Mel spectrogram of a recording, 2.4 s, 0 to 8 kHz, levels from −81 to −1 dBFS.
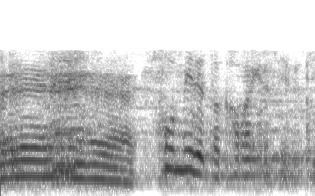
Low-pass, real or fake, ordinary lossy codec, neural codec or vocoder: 7.2 kHz; fake; AAC, 16 kbps; vocoder, 22.05 kHz, 80 mel bands, HiFi-GAN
